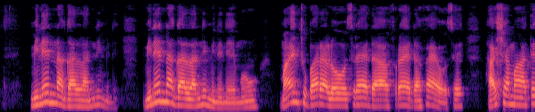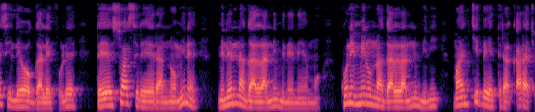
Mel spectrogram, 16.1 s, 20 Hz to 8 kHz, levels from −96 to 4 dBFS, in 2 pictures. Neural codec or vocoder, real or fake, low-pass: none; real; 7.2 kHz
